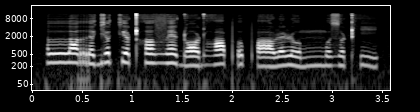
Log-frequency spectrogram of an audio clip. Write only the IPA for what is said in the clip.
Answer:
lː ɒ r ə ɡʲ ɔ kʲ ɒ ʈʰ ʌ v ɛ ɖ ɔ ɖʱ ɑ pʼ ʊ pʼ ɑ ɭ ə ɭ ʊ mː ʊ z ʊ ʈʰ i

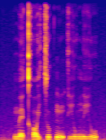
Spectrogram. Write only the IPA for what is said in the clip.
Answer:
m ɛː˨ kʰ ɔː˨˧ j t͡s uː˥ k̚ n̪ ʊ˨˩ ŋ k iː˨ w n̪ iː˨˥ w

